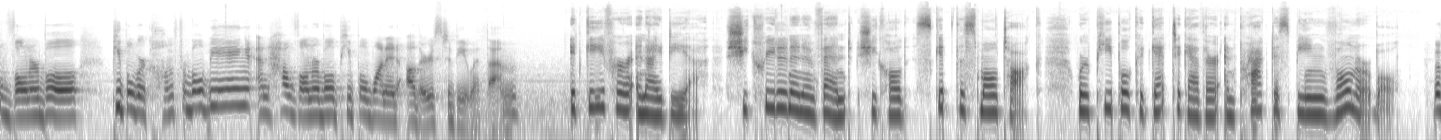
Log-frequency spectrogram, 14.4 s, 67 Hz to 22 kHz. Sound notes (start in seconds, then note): 6.4 voice-over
